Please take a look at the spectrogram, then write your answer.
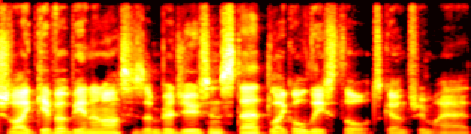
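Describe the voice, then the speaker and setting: On a very clean recording with a silent background, a man speaks with a fairly low pitch and a bright, sharp tone. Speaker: solo podcaster and indie musician. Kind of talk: casual diary monologue. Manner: halting, many fillers and restarts.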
